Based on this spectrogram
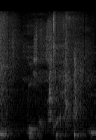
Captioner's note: gavel pounds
